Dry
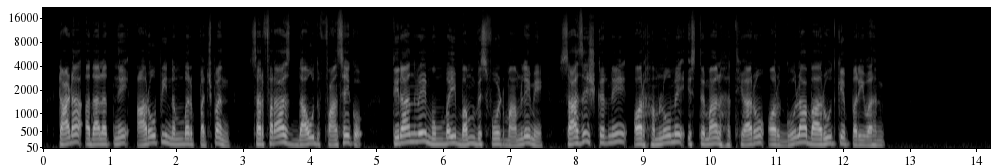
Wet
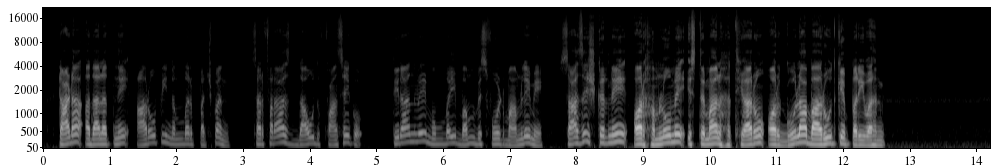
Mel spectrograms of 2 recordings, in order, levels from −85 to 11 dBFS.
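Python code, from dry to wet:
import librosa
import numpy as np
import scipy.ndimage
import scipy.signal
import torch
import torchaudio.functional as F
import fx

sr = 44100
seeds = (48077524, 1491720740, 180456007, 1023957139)

y = fx.gain(x, sr, db=fx.line((0.93, -2.0), (1.66, -11.5), (6.19, -11.5), (7.02, -5.0), (7.98, -5.0), (8.61, 6.0)))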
